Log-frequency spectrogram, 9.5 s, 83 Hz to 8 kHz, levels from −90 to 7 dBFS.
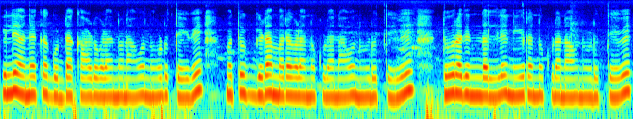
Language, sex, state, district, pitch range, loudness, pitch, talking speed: Kannada, female, Karnataka, Koppal, 195-215 Hz, -15 LUFS, 205 Hz, 105 wpm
